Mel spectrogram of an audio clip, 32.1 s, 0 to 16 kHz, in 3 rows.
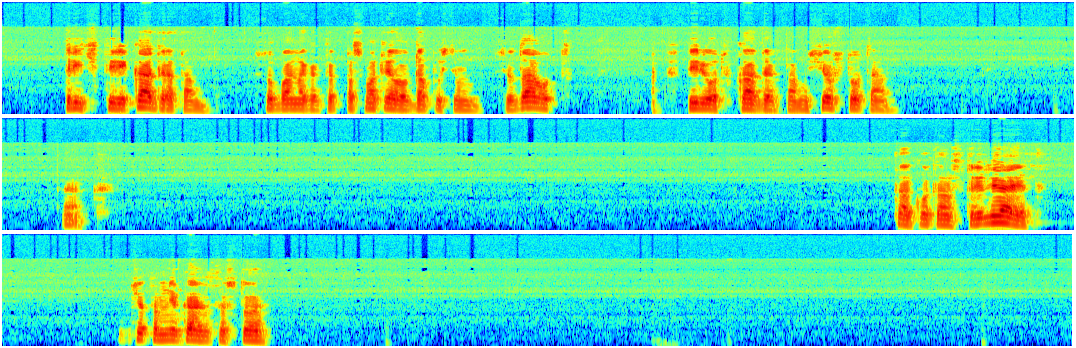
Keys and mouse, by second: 9.5 click, 10.5-23.3 drag, 25.4-28.6 drag, 31.3-32.1 drag.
